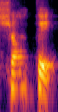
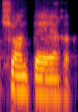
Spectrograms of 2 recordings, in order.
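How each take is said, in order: First: Chanter as shon-TAY, ending in a closed ay; two-syllable pronunciation. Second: Chanter as shon-TAIR, ending in open eh; wrong open ending. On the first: Teacher models the word for students, two syllables. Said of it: "it's two syllable word". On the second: Teacher shows the mistake to avoid, open ending. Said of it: "This is not chanter". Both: Shown as a demonstration.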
